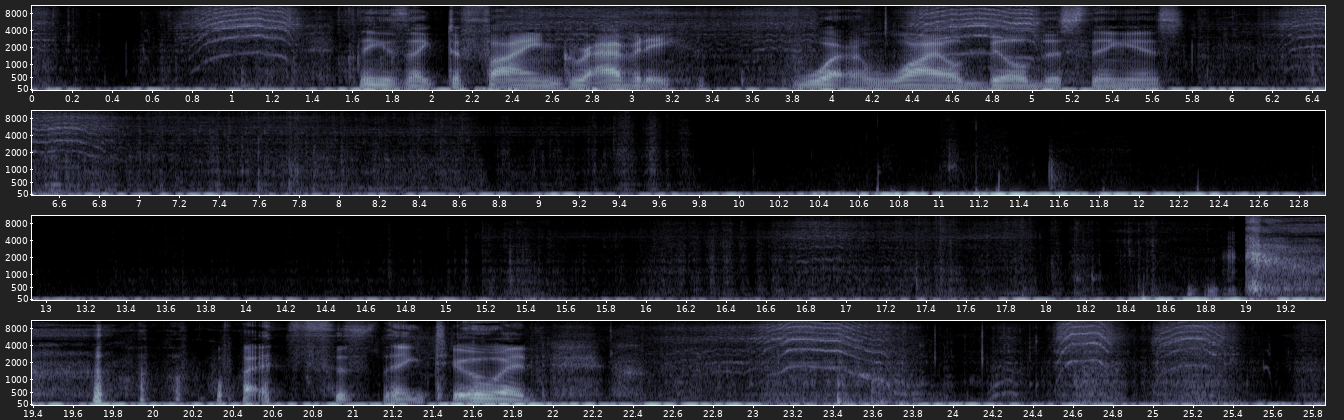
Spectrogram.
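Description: Rubber tyres scrape and grind on rough rock.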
